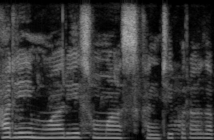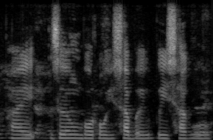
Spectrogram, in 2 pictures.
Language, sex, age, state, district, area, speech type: Bodo, female, 30-45, Assam, Udalguri, urban, spontaneous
